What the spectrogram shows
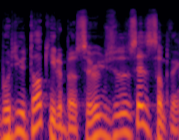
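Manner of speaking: put-on old-time engineer's accent. Retelling what engineers would say to someone silent: put-on accent. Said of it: "I don't know why I had an accent".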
